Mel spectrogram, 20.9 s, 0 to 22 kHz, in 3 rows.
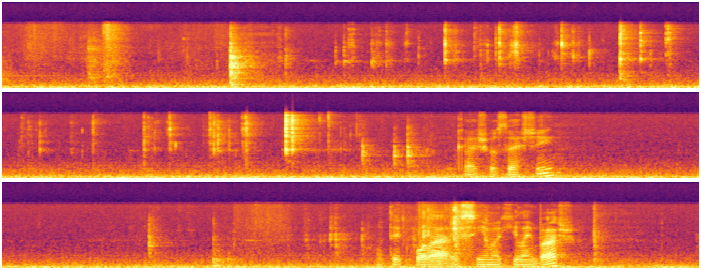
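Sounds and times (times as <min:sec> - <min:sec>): steady low hum: 0:00.0 - 0:20.9
screwdriver scraping metal: 0:03.4 - 0:06.7.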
